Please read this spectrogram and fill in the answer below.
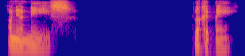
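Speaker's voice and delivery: loud, firm orders; commanding. A narrator's reading. Man orders the woman before him, commanding. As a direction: give each order as a master expecting obedience. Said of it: "His voice commands you".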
